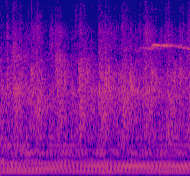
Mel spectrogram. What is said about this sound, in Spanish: Y ahí, dale el aplauso fuerte al Señor.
